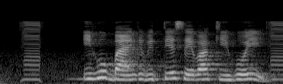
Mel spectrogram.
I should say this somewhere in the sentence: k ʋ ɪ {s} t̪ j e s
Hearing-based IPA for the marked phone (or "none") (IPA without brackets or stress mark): none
